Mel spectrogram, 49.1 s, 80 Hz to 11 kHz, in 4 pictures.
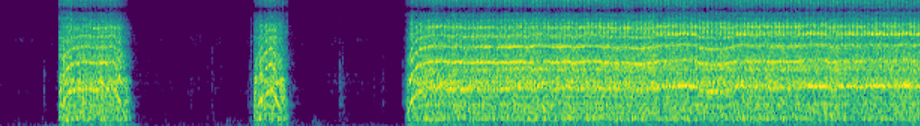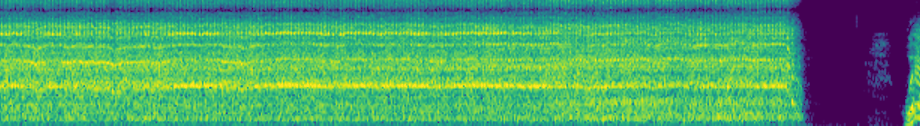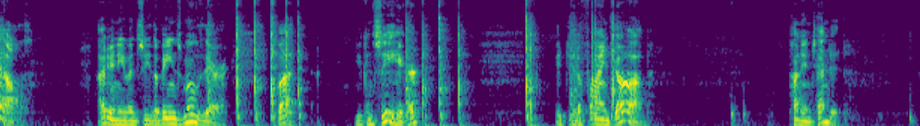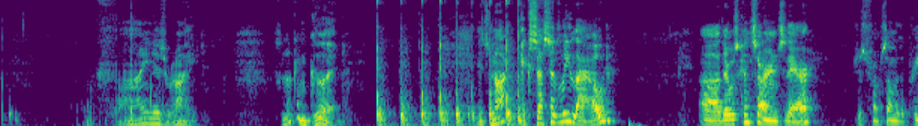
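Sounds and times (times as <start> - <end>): coffee grinder motor whine: 0.8 - 1.8, 3.3 - 4.0, 5.4 - 23.0.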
